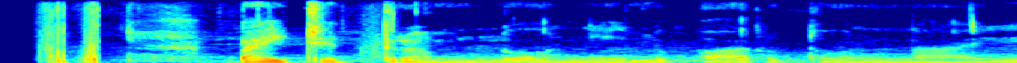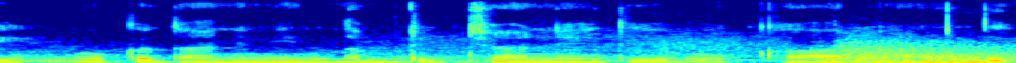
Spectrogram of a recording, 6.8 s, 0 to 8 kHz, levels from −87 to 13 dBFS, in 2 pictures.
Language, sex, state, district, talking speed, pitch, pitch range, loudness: Telugu, female, Andhra Pradesh, Sri Satya Sai, 115 wpm, 195 Hz, 190-200 Hz, -22 LUFS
